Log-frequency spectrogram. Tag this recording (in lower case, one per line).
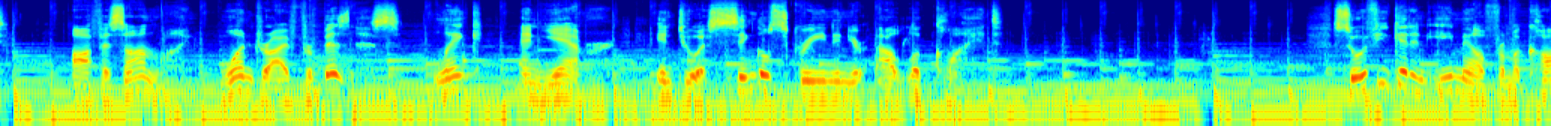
speech
music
